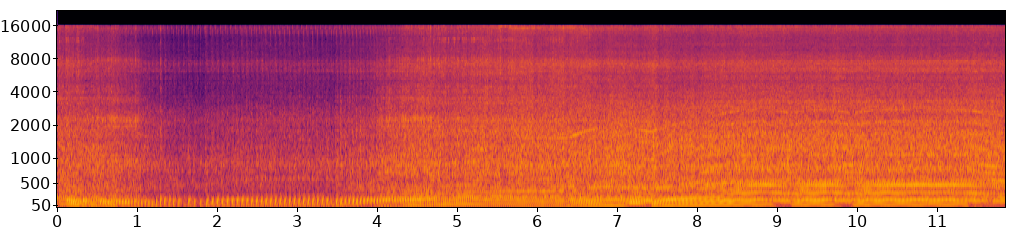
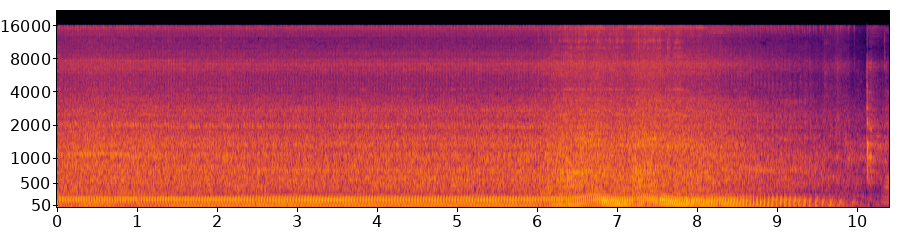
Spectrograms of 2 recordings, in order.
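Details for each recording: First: Yamaha Mio/X-Ride scooter that jerks and stalls suddenly, as if losing spark or fuel, started after the fuel pump was replaced. It catches after a brief crank, then revs up and down cleanly with a steady exhaust note; running normally. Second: Yamaha Mio/X-Ride type scooter on centre stand, stationary: steady single-cylinder running, revs rise under throttle then the engine suddenly dies as if losing power, restarts then dies again; stalling from failing fuel pump.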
